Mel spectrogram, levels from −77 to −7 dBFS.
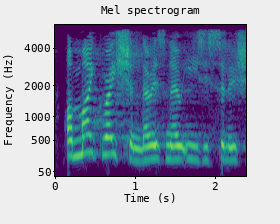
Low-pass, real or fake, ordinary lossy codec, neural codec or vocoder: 5.4 kHz; real; AAC, 32 kbps; none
